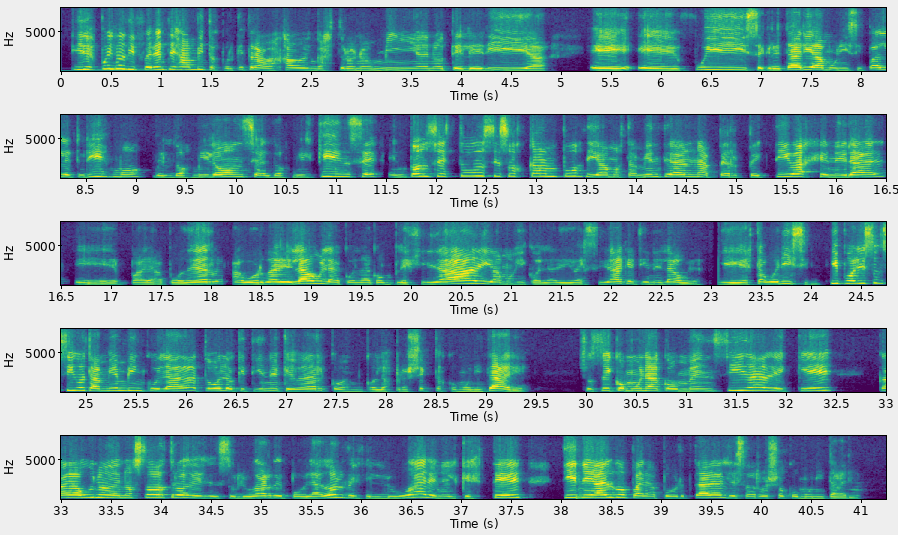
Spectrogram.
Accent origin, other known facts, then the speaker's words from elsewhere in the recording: Paraná, Entre Ríos, Argentina; moved away as an adult; now in Caviahue, Argentina; yo me vine de Entre Ríos a estudiar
